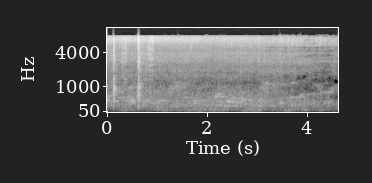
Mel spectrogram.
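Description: Butter and green marinade sizzling in a nonstick pan under hariyali chicken kebab skewers as the butter is brushed on, with two light clicks in the first second. The sizzle eases a little toward the end.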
